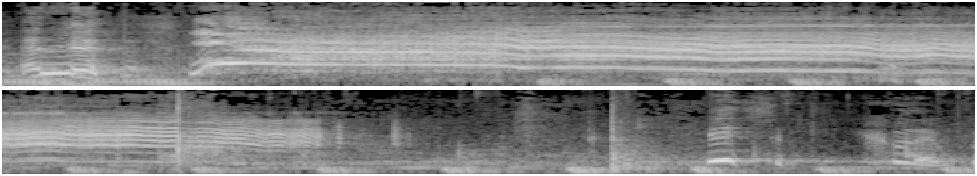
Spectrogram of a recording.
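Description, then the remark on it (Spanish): A person at a bar imitates a pig's squeal with one long, loud, high-pitched shriek held for about three and a half seconds. It is followed by quieter scattered sounds and a few short vocal bursts. “es, un chancho.”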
